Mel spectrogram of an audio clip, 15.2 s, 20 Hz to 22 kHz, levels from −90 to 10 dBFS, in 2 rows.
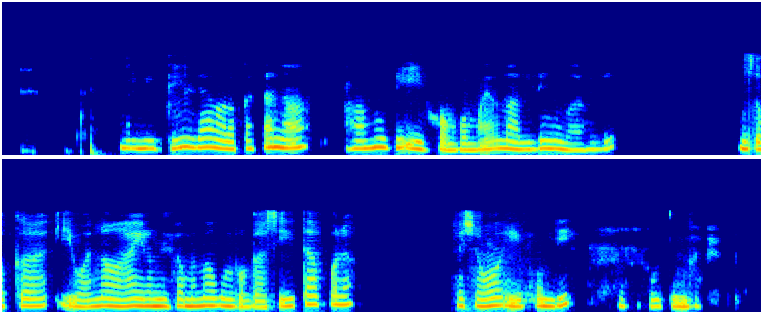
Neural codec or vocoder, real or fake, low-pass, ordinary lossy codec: codec, 16 kHz, 2 kbps, X-Codec, WavLM features, trained on Multilingual LibriSpeech; fake; 5.4 kHz; AAC, 32 kbps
